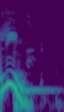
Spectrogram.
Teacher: una deformación fonética de rimac que significa el que habla sino una forma de pronunciar rimac en algunos dialectos del quechua costeño donde la r se reemplazaba por l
